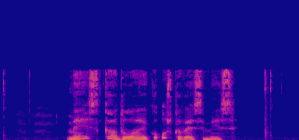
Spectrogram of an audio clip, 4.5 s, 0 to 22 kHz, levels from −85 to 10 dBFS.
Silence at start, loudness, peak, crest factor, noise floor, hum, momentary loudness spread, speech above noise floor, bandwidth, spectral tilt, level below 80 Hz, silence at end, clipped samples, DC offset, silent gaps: 1 s; -29 LUFS; -14 dBFS; 16 dB; -67 dBFS; none; 21 LU; 39 dB; 12 kHz; -5 dB/octave; -70 dBFS; 0.5 s; under 0.1%; under 0.1%; none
